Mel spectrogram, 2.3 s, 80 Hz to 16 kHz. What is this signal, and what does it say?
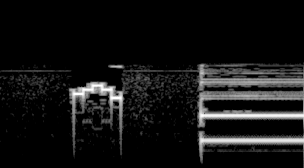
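Five-tone selective call (ZVEI), heard as quick runs of five tones, tones of about 70 ms. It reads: 89097
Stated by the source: ZVEI five-tone selective call 89265, received via SDR.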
